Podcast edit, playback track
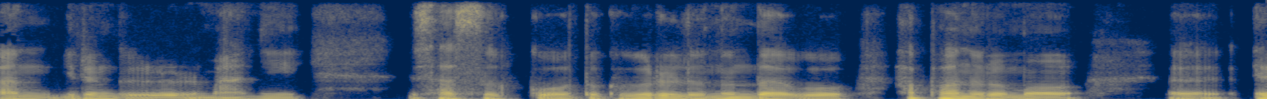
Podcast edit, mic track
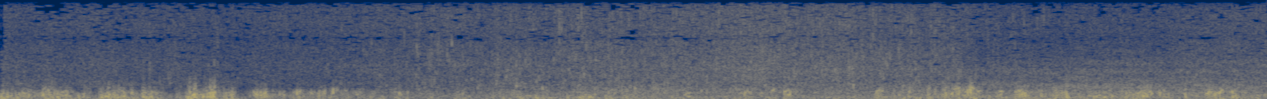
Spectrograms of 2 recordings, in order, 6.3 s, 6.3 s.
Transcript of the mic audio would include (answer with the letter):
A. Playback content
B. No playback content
B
